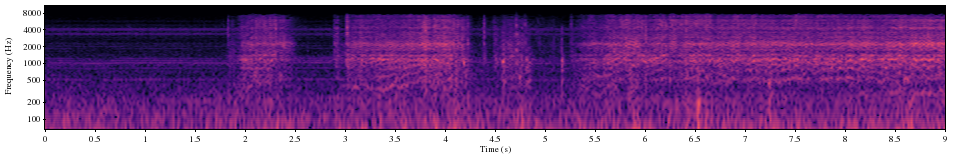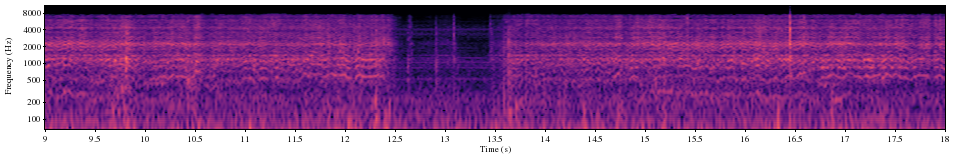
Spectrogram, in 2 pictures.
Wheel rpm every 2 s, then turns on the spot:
0, 40, 30, 70, 70, 60, 30, 60, 70.
none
